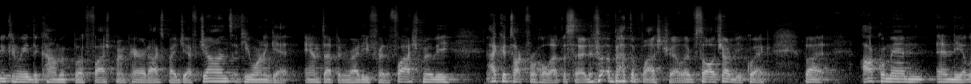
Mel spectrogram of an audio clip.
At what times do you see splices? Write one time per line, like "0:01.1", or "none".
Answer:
0:04.9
